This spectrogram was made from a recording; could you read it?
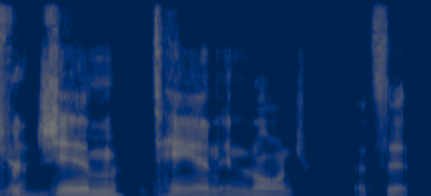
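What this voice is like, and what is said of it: Poor put-on Australian accent. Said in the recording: “That's a horrible accent ... I was trying to not go like foreign. ... you're still thinking wombat”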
